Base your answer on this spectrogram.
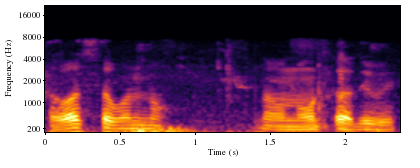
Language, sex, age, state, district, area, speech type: Kannada, male, 45-60, Karnataka, Bangalore Rural, urban, spontaneous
